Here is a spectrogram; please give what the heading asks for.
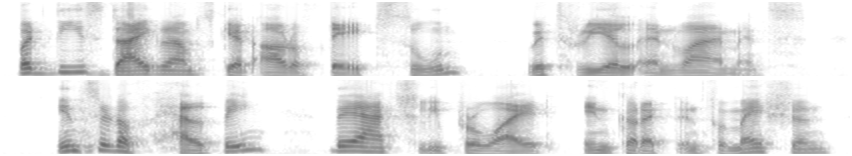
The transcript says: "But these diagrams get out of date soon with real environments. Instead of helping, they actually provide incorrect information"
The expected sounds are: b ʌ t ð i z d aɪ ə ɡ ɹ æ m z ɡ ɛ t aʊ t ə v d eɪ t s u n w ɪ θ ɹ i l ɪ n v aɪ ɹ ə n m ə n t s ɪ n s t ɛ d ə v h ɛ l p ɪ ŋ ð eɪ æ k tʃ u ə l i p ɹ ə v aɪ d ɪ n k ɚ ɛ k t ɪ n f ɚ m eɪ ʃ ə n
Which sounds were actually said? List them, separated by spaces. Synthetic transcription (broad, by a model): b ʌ t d i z d aɪ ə ɡ ɹ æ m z ɡ ɛ t aʊ t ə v d eɪ t s u n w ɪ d ɹ i l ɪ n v aɪ ə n m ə n t s ɪ n s t ɛ d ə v h ɛ l p ɪ ŋ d eɪ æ k tʃ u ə l i p ɹ ə v aɪ d ɪ n k ɚ ɛ k t ɪ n f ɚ m eɪ ʃ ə n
